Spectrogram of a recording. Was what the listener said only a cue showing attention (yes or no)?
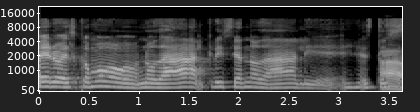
no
